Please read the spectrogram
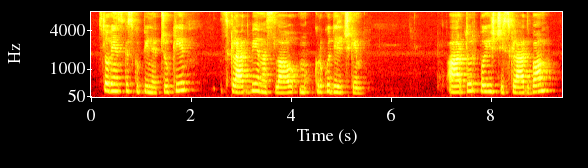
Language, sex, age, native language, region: Slovenian, female, 50-59, Slovenian, Savinja region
